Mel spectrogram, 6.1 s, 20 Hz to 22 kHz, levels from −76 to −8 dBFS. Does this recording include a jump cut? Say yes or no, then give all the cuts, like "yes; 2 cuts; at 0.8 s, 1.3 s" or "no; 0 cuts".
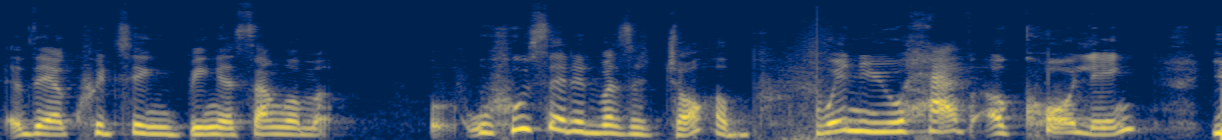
yes; 1 cut; at 4.1 s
